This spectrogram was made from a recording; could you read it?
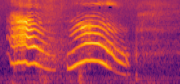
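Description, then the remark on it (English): A voice imitates a cat, giving two drawn-out meows in quick succession, loud, the second rising and falling longer than the first, followed by a faint click and quiet. “you're not … anymore, you're a cat?”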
